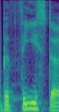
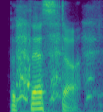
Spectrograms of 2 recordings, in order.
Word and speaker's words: Bethesda: right um well if you believe microsoft buying bathista isn't all about exclusivity is what bethesda bethesda jesus christ i'm sorry i pronounced it wrong i am sorry i pronounced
